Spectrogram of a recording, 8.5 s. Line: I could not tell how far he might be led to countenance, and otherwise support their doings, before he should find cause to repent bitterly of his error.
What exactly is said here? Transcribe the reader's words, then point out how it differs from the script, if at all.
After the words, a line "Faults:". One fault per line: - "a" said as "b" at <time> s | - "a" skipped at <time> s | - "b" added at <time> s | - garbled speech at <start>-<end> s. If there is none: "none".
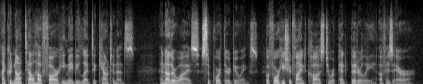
I could not tell how far he may be led to countenance, and otherwise support their doings, before he should find cause to repent bitterly of his error.
Faults:
- "might" said as "may" at 1.3 s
